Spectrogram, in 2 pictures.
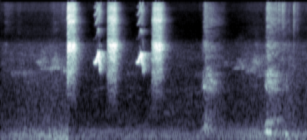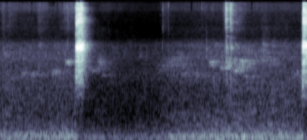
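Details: Caged young ashy drongo, three weeks in captivity on pellet feed and just beginning to sing, gives a cluster of short upslurred whistles and harsh clicks, then scattered single notes against steady low hum.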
